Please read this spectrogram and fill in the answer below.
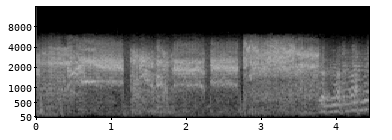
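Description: Jungle animals calling: a run of harsh, raspy squawks in several bursts with short breaks between them. Violin music comes in right at the end.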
